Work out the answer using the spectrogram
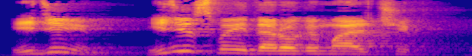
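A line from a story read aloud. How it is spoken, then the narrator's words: Booming creature. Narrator (Russian): прогудел существо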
